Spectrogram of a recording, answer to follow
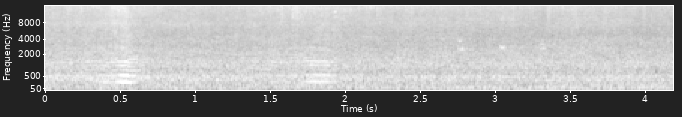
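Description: Honey bee colony humming steadily over the open frames, with single bees buzzing close past twice, about half a second and just under two seconds in. It is the calm hum of a queenless colony that has just been given a frame of eggs to raise a new queen from.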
